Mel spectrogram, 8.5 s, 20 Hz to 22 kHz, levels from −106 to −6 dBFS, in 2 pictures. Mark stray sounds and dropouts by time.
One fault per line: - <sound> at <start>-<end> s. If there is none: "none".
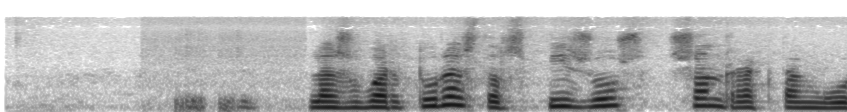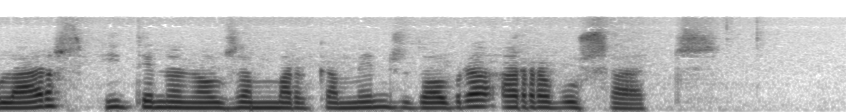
- laugh at 0.9-1.3 s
